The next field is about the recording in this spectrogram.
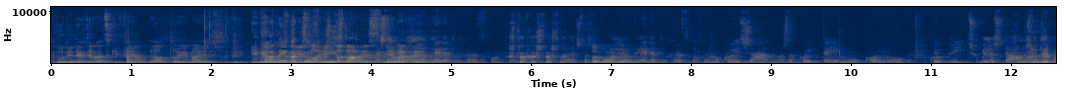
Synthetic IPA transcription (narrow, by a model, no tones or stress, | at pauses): kud̪id̪exɨɾvat̪skifilˠmd̪alˠt̪oimaiʃikanemaiʃoiʃid̪aesnimat̪eioɡled̪at̪iuxɾʋat̪skomfiiʃlmakaʃt̪aʃt̪aʃt̪osoboolioɡled̪at̪iuxɾ̩ʋat̪skomfilˠmukojuʒanmoʒd̪akojut̪eːmukʰoju | kojupɾiːt͡ʃubilˠeʃt̪anoʃe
